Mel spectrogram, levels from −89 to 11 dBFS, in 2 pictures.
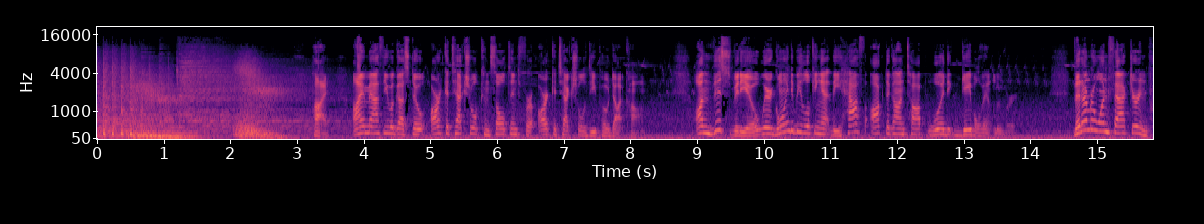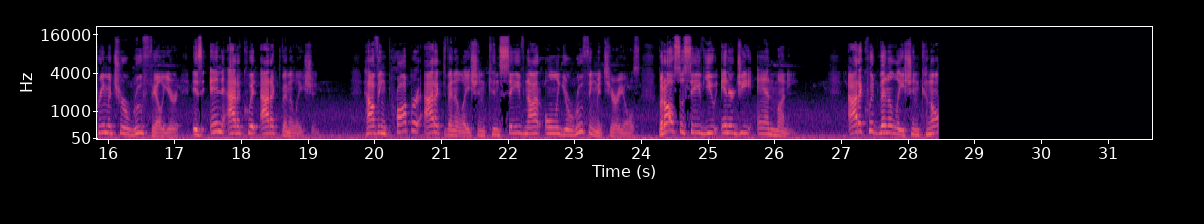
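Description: At 28.45 s the audio drops out to silence and stays dead for the final 3.2 s, no room tone at all, likely a lost input link.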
